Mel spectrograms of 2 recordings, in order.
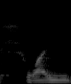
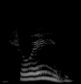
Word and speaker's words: Shoaib: That's not how you pronounce his name. How do you say it? Shoaib. No, there's like a sound that's not English. Bro, it's Shoaib. Schweib. It's not Schweib. His dad doesn't call him Schweib.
